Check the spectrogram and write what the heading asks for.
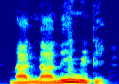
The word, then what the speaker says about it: magnanimity: here in this word we have to use the stress here on this third syllable magnanimity according to the Indian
